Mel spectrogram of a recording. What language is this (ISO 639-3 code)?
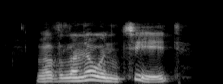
kab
